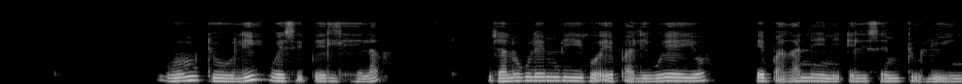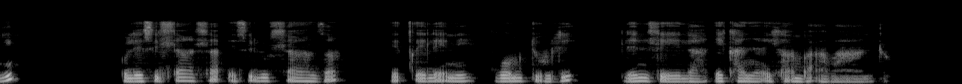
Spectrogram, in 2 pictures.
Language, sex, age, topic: North Ndebele, female, 36-49, education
